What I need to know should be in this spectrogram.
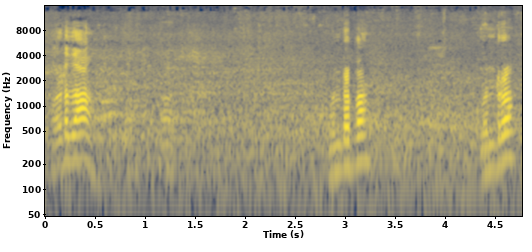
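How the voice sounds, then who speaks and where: A young man vlogging casually outdoors, teasing his friends in quick banter. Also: high-pitched. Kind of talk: casual travel vlog chat. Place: outdoors at a busy temple area and parking lot. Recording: busy crowd and street noise.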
